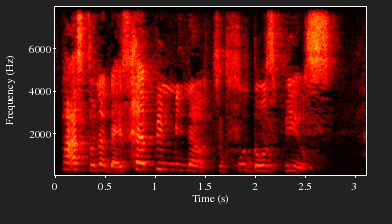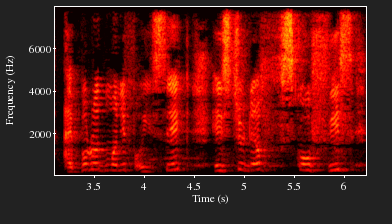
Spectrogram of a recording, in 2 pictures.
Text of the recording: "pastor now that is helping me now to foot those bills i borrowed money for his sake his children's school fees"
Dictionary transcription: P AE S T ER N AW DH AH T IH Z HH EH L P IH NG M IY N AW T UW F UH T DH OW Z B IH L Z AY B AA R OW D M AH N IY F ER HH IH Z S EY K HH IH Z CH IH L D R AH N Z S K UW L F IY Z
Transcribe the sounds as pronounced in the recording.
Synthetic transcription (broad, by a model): P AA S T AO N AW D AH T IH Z HH EH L P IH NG M IY N AW T UW F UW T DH OW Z B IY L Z AY B AA R OW D M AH N IY F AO HH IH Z S EY K HH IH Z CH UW D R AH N S K UW L F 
